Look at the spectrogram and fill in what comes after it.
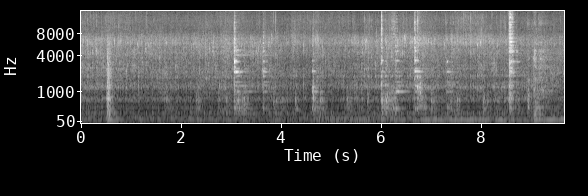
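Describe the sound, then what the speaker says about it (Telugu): Green chillies fry in hot oil in a pan for a chilli, curry leaf and tomato chutney, a continuous sizzle broken by repeated sharp clicks and scrapes of a spoon stirring. "ఇవి పచ్చిమిర్చి అయితే ఫ్రై అవుతున్నాయి"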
